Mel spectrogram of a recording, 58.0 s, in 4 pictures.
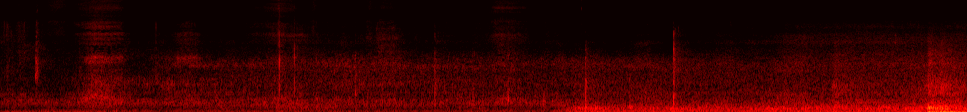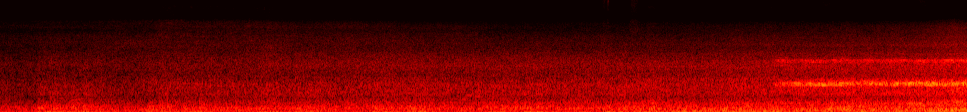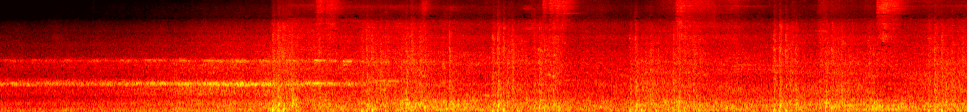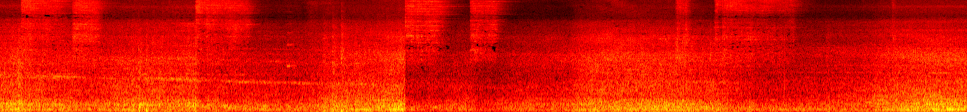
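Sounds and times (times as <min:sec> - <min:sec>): train rumbling along platform: 0:00.0 - 0:58.0
train rumbling past: 0:01.1 - 0:58.0
train high-pitched squeal: 0:26.1 - 0:35.7, 0:43.5 - 0:48.6, 0:49.6 - 0:51.2.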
